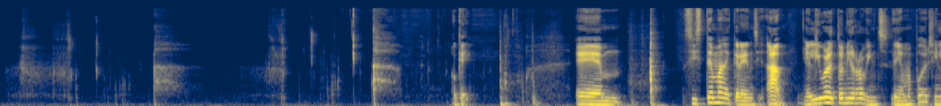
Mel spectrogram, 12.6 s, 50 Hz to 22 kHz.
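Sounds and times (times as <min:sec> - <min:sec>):
person sipping a drink with slurps and swallows: 0:00.2 - 0:02.6, 0:03.3 - 0:05.9
sharper mouth smacks: 0:00.6 - 0:01.8, 0:03.5 - 0:05.0
speech: 0:06.0 - 0:06.4, 0:07.7 - 0:08.4, 0:09.2 - 0:12.5.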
